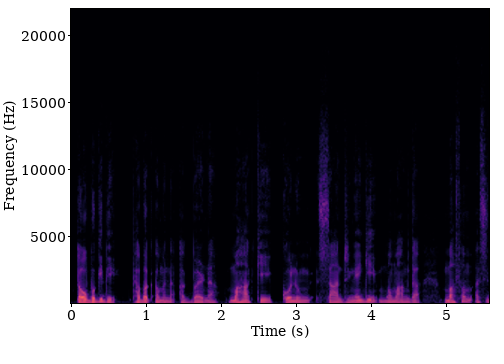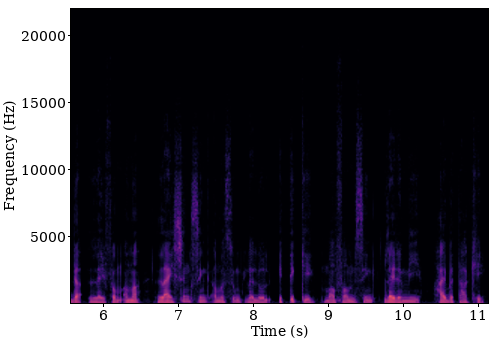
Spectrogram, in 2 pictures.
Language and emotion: Manipuri, neutral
